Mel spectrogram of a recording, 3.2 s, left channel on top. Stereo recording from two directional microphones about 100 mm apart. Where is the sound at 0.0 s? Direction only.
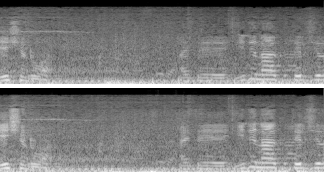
30° right (ahead or behind).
